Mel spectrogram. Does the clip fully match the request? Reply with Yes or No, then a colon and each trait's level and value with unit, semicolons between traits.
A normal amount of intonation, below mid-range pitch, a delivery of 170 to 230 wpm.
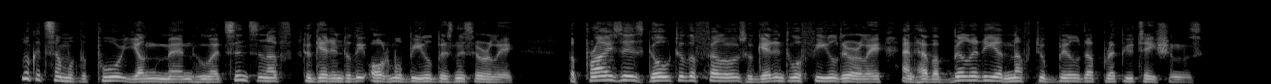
No: average, 4.3 semitones; medium, 145 Hz; average, 185 wpm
